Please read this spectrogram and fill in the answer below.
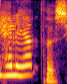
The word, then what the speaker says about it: Helianthus: Anyway, the scientific name for the sunflower is Helianthus. Have I pronounced that right? – I would say, yes, I'd say Helianthus, yes, or Helianthus, yep, one or the other.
